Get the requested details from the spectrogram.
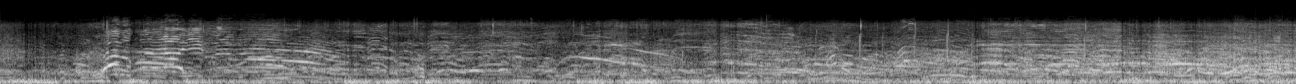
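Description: A crowd of men and women shouts and cheers excitedly outdoors.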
